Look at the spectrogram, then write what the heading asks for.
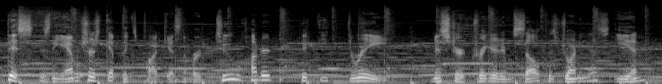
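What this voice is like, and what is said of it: Dramatic action-movie announcer delivery. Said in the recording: “That opening sounded accent. ... The way you said it was like announcing an action-packed film or something.”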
